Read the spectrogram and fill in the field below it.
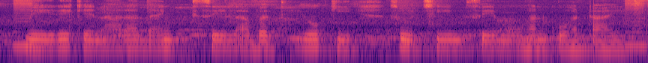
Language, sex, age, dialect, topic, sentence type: Hindi, female, 18-24, Awadhi Bundeli, banking, statement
